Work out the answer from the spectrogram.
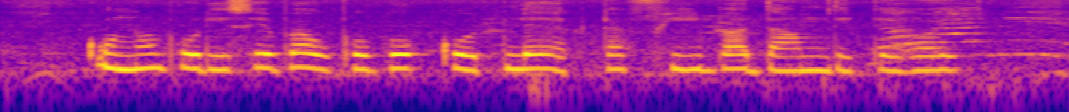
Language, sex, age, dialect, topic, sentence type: Bengali, female, 18-24, Western, banking, statement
